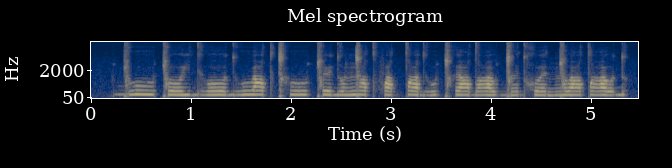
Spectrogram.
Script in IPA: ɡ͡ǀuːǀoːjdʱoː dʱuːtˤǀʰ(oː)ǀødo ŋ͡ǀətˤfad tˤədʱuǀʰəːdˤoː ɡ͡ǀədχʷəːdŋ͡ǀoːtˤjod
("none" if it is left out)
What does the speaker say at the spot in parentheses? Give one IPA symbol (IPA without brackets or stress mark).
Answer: uː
